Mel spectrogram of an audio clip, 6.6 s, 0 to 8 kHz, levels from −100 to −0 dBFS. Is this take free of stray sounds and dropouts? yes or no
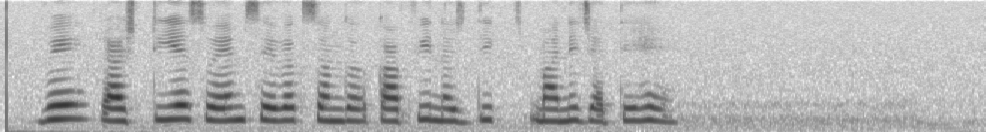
yes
